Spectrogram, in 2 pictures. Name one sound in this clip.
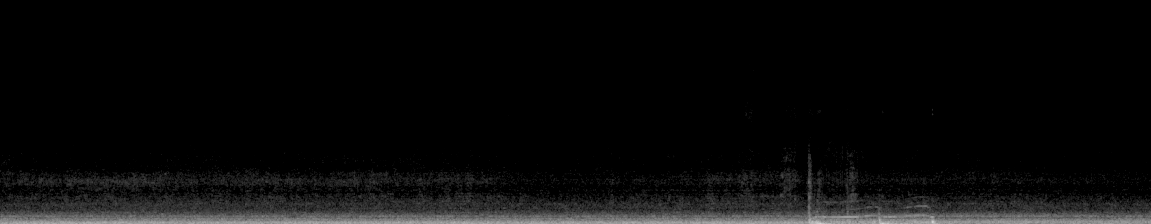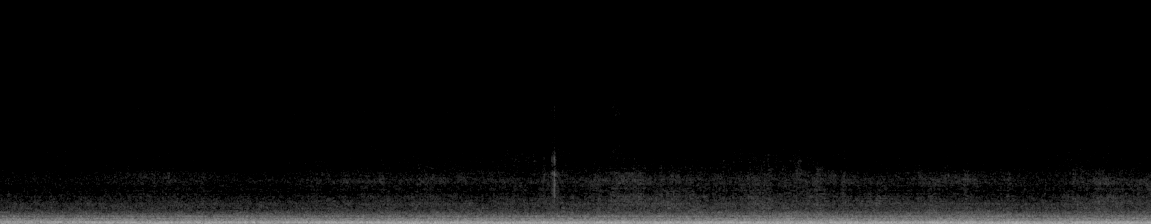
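Rain patters on a car's windshield.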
